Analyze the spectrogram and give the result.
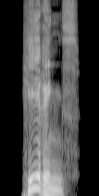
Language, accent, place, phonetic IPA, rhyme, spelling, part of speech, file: German, Germany, Berlin, [ˈheːʁɪŋs], -eːʁɪŋs, Herings, noun, De-Herings.ogg
- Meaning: genitive singular of Hering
